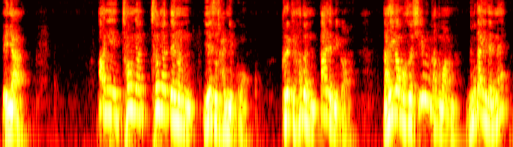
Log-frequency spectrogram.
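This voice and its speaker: Middle-aged male pastor, folksy storyteller, high lively voice, far off in an echoey hall. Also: unhurried, pauses often. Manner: folksy storytelling, acts out his mother's voice. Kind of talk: sermon. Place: church.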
